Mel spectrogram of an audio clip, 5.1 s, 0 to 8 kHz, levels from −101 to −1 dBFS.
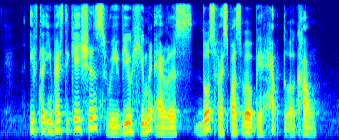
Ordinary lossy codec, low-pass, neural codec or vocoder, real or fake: none; 7.2 kHz; none; real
